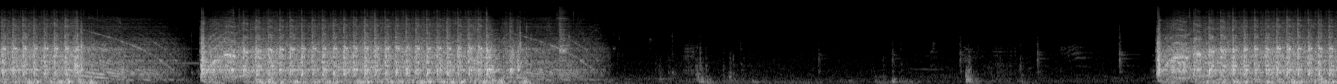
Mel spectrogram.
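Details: 1998 Jeep TJ that intermittently won't start: two long bursts of steady cranking, about three beats a second, never catching; the cause turned out to be the pickup (power) plate under the distributor cap.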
